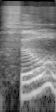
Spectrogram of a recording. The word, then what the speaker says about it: Phil: associate for f and it's just like the word fill as in fill it up um fill a container um watch out that you use the if owl don't let that become more like a feel we don't want that tense e sound we want to have that relaxed if sound fill so punxsutawney phil um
